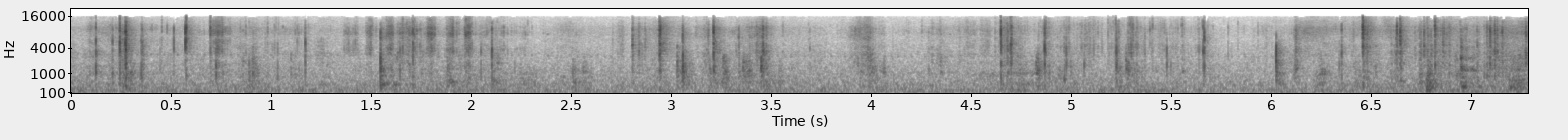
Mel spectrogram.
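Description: Plastic snack packet crinkling and crackling as it is handled, in many irregular sharp crackles.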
